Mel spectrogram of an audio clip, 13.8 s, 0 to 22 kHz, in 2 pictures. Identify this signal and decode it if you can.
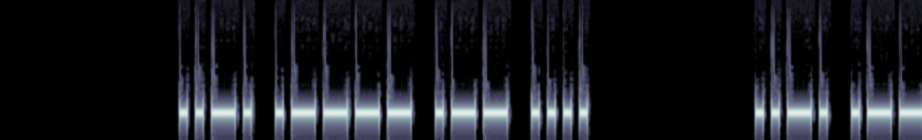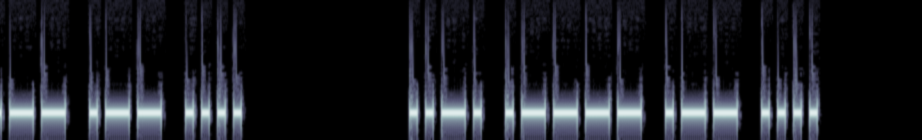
Morse code, heard as a keyed tone, about 20 wpm, 700 Hz. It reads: F1WH F1WH F1WH
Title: DXCC-100 Call Signs - 4 Characters - Repeated 3x - 20wpm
